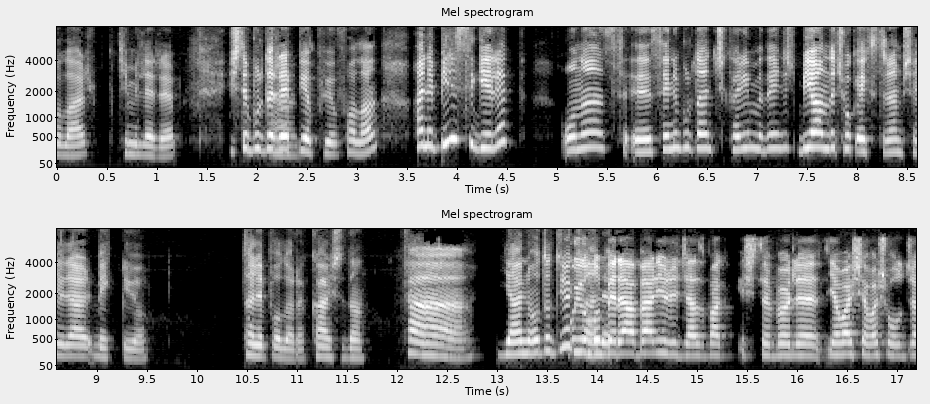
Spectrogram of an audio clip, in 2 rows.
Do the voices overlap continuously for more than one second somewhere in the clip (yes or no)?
no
